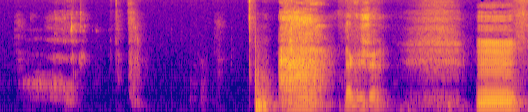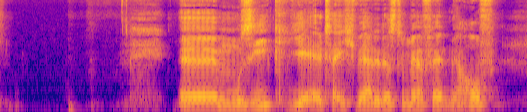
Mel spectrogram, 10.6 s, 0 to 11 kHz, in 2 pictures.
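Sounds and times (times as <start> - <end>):
person taking a sip of a drink and swallowing: 0.2 - 1.5
speech: 3.0 - 4.0, 4.8 - 5.3, 7.1 - 10.3
faint breathing: 4.0 - 4.8, 6.5 - 7.0, 10.3 - 10.5.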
